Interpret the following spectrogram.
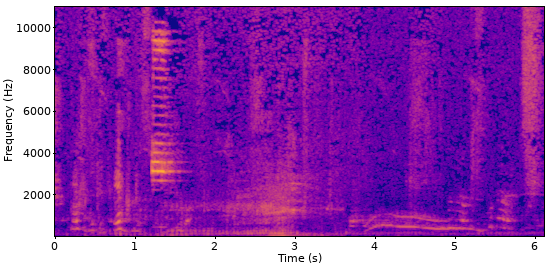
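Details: Female cat meeting a male cat for the first time, the two fighting and hissing at each other; a drawn-out, wavering, moaning yowl sounds in the second half, preceded by human voices and clattering noises.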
